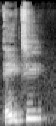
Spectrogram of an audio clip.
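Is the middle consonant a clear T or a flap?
clear T. The middle consonant is a clear T sound. "para o britânico"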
